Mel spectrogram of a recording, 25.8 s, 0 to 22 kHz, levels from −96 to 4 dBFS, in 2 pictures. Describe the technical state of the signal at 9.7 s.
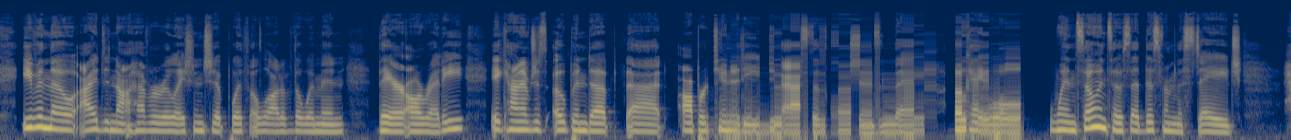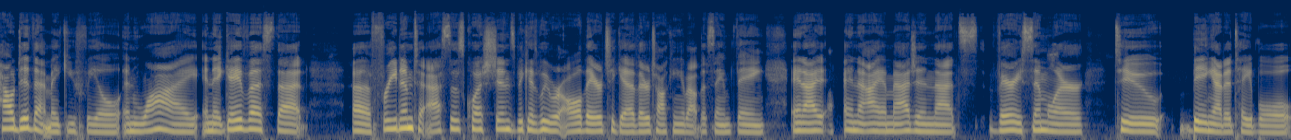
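At 9.7 s the signal sits inside a stretch of robotic sound from repeated short buffers, running from 7.06 to 10.27 s, between "just opened up that" and "when so and so". New audio is likely arriving too seldom, so the playback fills the gaps by looping a fragment of about 15 ms while most of the real signal is skipped. That looping imposes a fixed buzz at 66.7 Hz, turning the speech into a rigid, metallic drone that only loosely tracks the words.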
